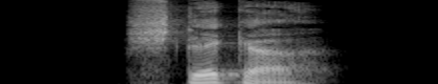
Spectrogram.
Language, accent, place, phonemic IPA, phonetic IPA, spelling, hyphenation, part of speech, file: German, Germany, Berlin, /ˈʃtɛkəʁ/, [ˈʃtɛkɐ], Stecker, Ste‧cker, noun, De-Stecker.ogg
- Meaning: plug (electrical plug)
